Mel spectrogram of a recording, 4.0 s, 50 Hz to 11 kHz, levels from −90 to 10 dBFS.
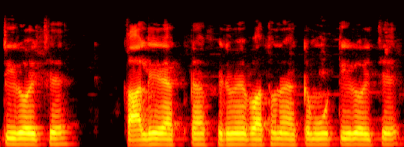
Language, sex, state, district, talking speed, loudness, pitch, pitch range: Bengali, male, West Bengal, North 24 Parganas, 120 wpm, -17 LUFS, 120 Hz, 120-125 Hz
